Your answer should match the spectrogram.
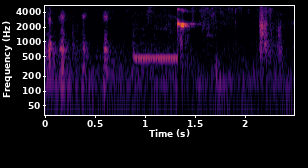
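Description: Telephone keypad tones sound faintly as someone dials a second phone during a meeting: a steady half-second electronic tone followed by a short, higher blip, against quiet background noise with no talking.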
